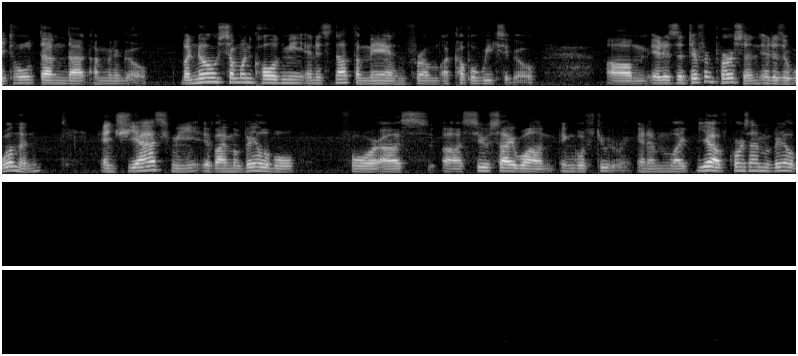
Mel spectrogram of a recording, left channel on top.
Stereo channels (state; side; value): silent; right; 64 dB below the other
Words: told them that I'm gonna go. But no, someone called me, and it's not the man from a couple weeks ago. It is a different person. It is a woman, and she asked me if I'm available for Su Saiwan English tutoring, and I'm like, yeah, of course I'm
